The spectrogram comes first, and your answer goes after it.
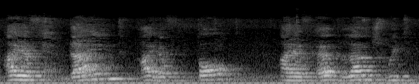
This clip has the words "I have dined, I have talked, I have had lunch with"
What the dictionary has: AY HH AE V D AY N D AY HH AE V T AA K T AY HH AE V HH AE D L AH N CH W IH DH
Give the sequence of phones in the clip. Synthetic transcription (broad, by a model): AY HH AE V D AY N D AY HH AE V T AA T AY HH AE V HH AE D L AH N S W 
